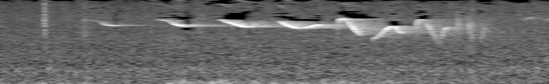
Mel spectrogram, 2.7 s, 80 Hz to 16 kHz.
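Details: Louisiana waterthrush recorded 27 April 2014 at Pond Road, Windsor State Farms, Vermont: a high ringing song of clear downslurred whistles, tumbling into a quick descending chatter at the end, with a hiss of outdoor noise beneath.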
